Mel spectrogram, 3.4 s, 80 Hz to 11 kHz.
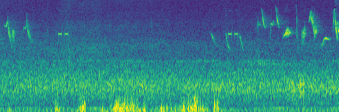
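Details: American goldfinch spring song, 18 April 2014, Coquitlam, B.C.: thin, high twittering notes and quick slurred whistles in a loose, jumbled run, over a steady low rumble of wind noise.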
